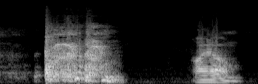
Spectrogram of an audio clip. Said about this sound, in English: I keep coughing.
